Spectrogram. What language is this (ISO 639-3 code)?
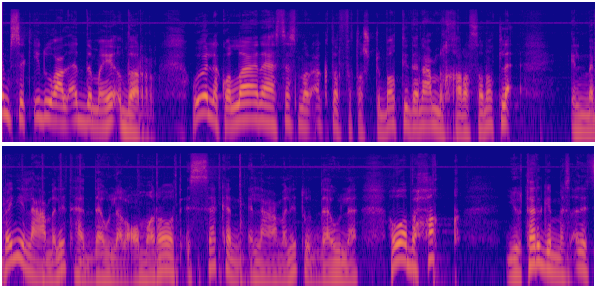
ara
